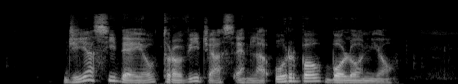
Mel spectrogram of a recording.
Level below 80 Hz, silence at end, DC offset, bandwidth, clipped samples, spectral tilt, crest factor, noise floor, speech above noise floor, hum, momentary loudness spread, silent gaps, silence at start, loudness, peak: -50 dBFS; 0.65 s; under 0.1%; 11.5 kHz; under 0.1%; -4.5 dB/octave; 20 dB; -76 dBFS; 49 dB; none; 9 LU; none; 0.65 s; -27 LUFS; -8 dBFS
